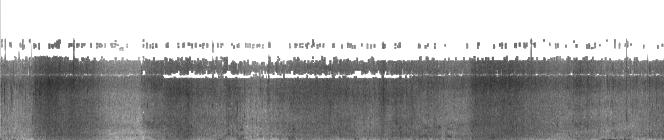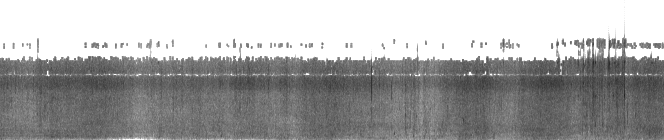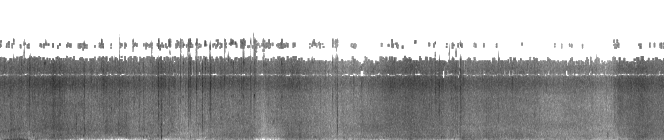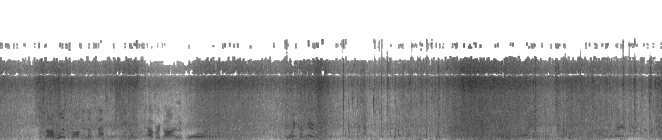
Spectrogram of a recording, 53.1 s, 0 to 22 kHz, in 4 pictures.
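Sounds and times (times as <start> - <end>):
waves lapping on sandy shore: 0.0 - 53.0
wind buffeting microphone: 7.7 - 12.9, 22.4 - 27.3, 44.4 - 53.0.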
